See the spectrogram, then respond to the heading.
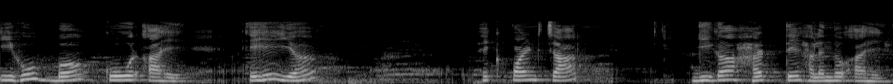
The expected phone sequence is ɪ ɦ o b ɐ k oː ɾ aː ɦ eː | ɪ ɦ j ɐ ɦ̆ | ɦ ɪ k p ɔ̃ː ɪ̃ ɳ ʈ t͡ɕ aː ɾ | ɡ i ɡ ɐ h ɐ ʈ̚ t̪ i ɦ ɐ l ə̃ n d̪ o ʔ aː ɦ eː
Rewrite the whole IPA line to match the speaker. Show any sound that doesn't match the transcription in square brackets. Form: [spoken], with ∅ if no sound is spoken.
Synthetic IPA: ɪ ɦ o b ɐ k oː ɾ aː ɦ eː | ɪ ɦ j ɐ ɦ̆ | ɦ ɪ k p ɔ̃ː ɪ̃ ɳ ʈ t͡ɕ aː ɾ | ɡ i ɡ [a] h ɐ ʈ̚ t̪ [e] ɦ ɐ l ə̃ n d̪ o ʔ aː ɦ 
